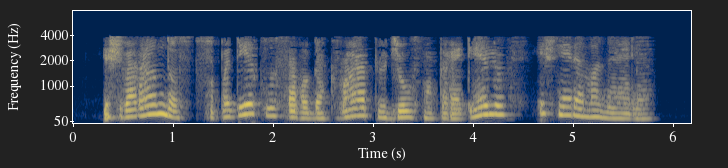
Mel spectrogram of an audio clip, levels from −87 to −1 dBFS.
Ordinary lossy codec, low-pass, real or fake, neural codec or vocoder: AAC, 16 kbps; 7.2 kHz; fake; codec, 44.1 kHz, 1.7 kbps, Pupu-Codec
